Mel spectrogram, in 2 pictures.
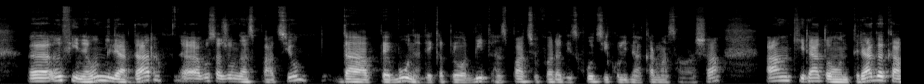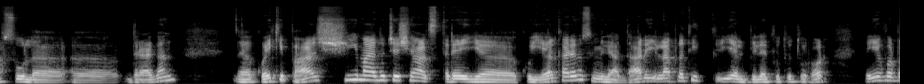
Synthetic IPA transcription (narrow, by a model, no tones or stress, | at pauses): əɨnfine̞unmiliard̪aravɾut̪səaʒuŋɡəɨnspat̪sju | d̪ape̞bunad̪ikəpe̞o̞rbit̪əɨnspat̪sjufəɾəd̪iskut̪sijkulineakalmasawaʃaaɨŋkʲiɾeat̪o̞ɨnt̪ɾeaɡəkapsuləəd̪ɾaɡon | əkue̞kʲipaʒʲʃimajad̪ut͡ʃe̞ʃialt̪sʲt̪ɾe̞jəkuje̞lkaɾe̞nusunt̪miliard̪arʲlaplət̪it̪je̞lbile̞t̪ult̪ut̪̬uɾo̞r | je̞vo̞rb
